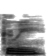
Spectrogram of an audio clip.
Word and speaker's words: GUI: referred to as Chrome or GUI pronounced GUI typically users interact with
